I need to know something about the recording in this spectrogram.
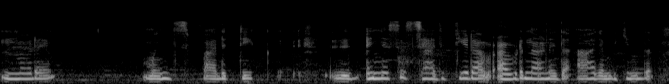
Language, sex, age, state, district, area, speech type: Malayalam, female, 18-30, Kerala, Alappuzha, rural, spontaneous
